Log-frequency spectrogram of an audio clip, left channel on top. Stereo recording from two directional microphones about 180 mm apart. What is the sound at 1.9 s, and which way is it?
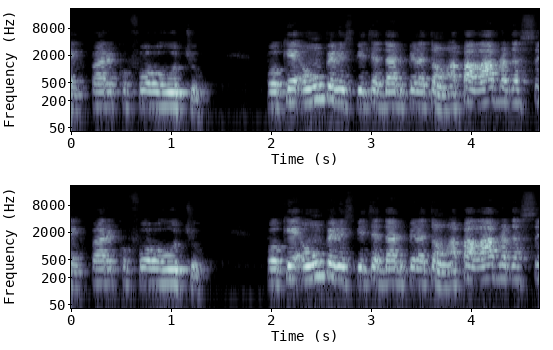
A man's voice, 25° left (ahead or behind).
